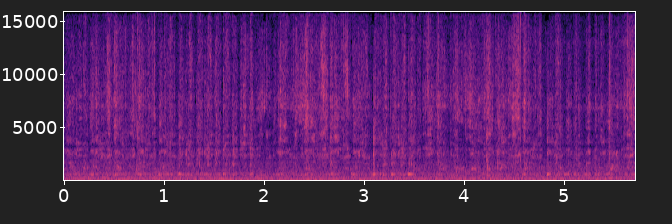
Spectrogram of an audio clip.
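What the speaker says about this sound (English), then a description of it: "Scrape the sides with our whisk as we go." A whisk beats crepe batter in a bowl with a steady, soft, wet rhythmic swishing and faint scraping, quiet and continuous throughout.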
